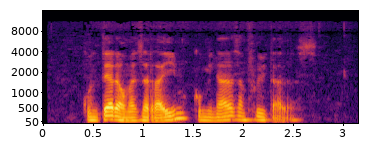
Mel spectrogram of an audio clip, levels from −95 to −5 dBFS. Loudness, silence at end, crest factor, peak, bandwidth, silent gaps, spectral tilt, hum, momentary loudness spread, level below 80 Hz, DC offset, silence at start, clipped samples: -19 LUFS; 0.45 s; 18 dB; -2 dBFS; 11.5 kHz; none; -8 dB/octave; none; 14 LU; -44 dBFS; under 0.1%; 0.45 s; under 0.1%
